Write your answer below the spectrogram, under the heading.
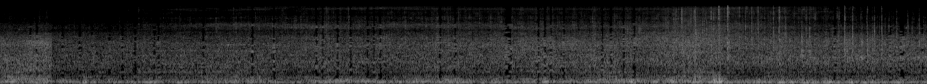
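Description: Bachmann 2-8-2 Mikado model steam locomotive with a can motor running along the track: a steady motor hum with wheels rattling on the rails. It gets louder, with quick fine clicking, about two-thirds of the way in as it passes close.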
